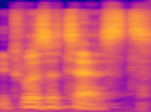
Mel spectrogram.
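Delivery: deadpan, dead serious, level delivery. In character, telling another character it was a test: with a straight face. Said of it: "with a straight face, I say".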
